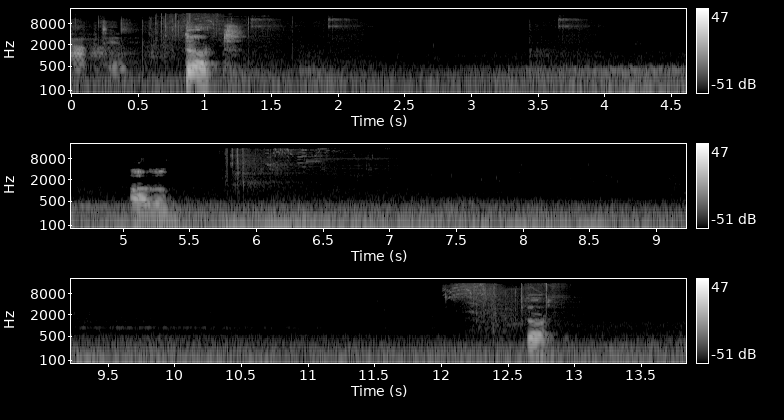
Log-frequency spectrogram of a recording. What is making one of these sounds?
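Short electronic chirps sound as a menu opens and closes.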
